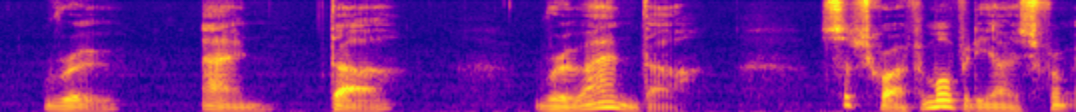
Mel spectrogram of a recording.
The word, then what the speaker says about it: Rwanda: Tanzania and Uganda and you pronounce Rwanda like this Rue and da Rue Rwanda subscribe for more videos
